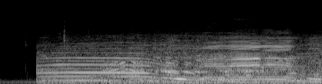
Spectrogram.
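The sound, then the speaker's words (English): Cattle exhibited in lines at a packed beef industry show in Queensland moo loudly and continuously, a long, low, wavering bellow starting abruptly and holding for about three seconds, with no talking. “There's lines and lines of cattle here, all proudly exhibited by the families, the schools, the businesses that own them.”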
